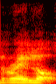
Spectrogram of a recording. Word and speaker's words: reloj: El reloj. Sounds like an O at the end, right? The J is silent.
